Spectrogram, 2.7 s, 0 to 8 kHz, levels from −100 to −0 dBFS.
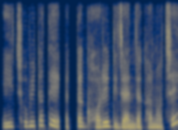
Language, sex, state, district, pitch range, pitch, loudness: Bengali, female, West Bengal, Jhargram, 195-280 Hz, 235 Hz, -30 LUFS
